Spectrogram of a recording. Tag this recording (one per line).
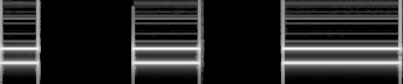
dtmf
key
